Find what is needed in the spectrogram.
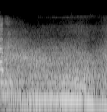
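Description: Steady low rumble of road traffic inside a concrete road tunnel, its hum dropping a little lower near the end.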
